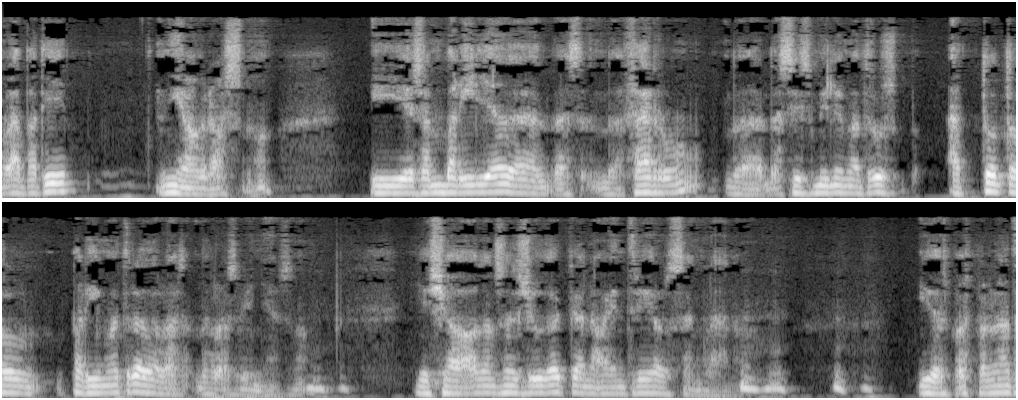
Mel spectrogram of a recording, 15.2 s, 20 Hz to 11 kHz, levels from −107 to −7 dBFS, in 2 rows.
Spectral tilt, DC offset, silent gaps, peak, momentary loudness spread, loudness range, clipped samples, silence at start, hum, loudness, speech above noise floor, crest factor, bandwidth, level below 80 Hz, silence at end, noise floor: -5.5 dB/octave; under 0.1%; none; -4 dBFS; 16 LU; 4 LU; under 0.1%; 0 s; none; -23 LUFS; 28 dB; 20 dB; 8.8 kHz; -50 dBFS; 0 s; -50 dBFS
